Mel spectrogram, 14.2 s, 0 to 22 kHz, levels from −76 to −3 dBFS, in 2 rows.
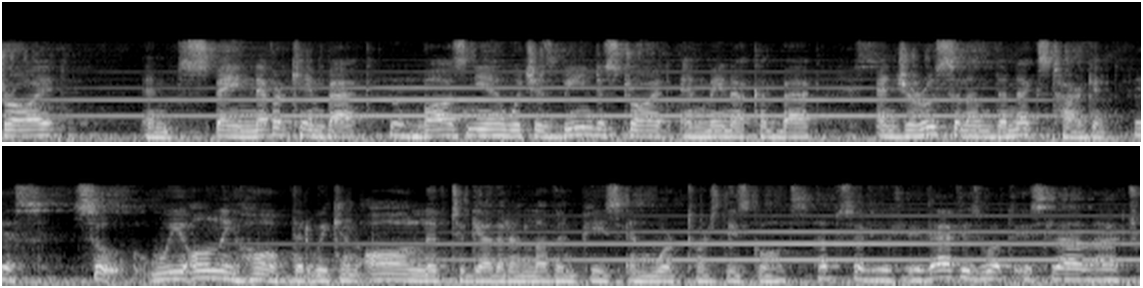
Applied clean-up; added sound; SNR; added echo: none; Wind instrument, woodwind instrument; 10 dB; reverberation time 1.6 s.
